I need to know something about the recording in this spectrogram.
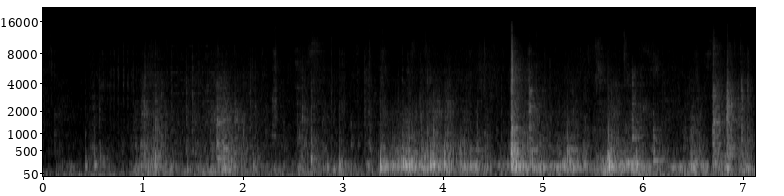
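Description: Musicians shuffle and move chairs on a stage.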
